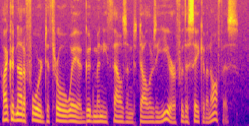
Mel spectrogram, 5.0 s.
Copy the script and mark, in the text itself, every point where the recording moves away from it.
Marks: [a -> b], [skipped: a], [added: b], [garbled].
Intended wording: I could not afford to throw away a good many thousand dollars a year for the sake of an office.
I could not afford to throw away a good many thousand dollars a year for the sake of an office.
